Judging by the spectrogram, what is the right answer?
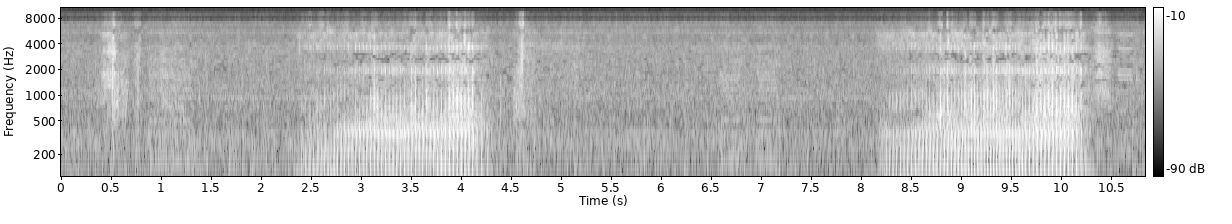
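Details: Snoring from an English Mastiff dog, recorded with a Flip Video camcorder.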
